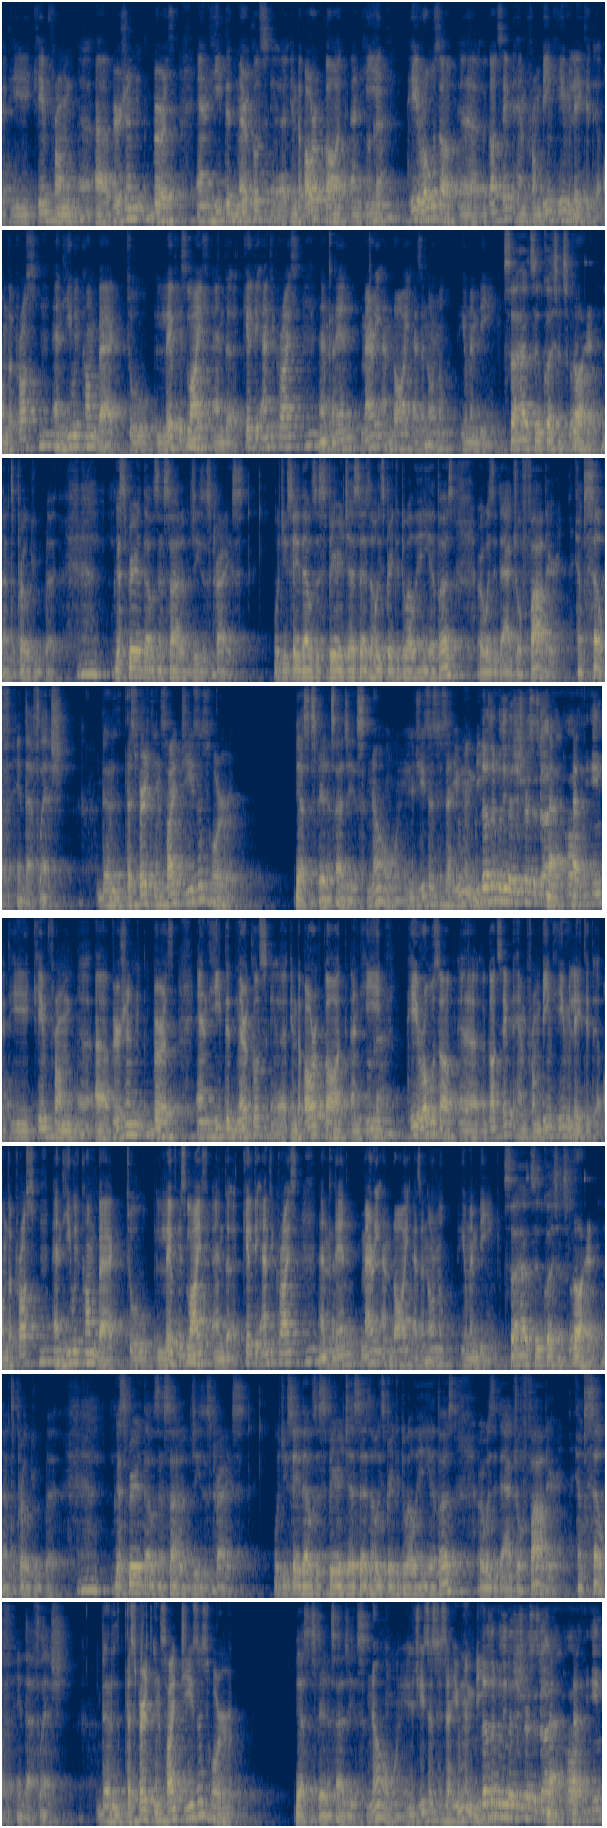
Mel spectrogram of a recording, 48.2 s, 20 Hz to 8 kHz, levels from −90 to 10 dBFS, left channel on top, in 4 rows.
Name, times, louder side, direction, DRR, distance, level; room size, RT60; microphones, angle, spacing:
voice 1, 0.0-7.6 8.1-14.3 14.6-20.9 21.2-21.9 23.4-24.0 38.1-40.8 43.5-46.1, right 2 dB, 70° right, 5 dB, 1.4 m, -31 dB
voice 2, 7.3-7.8 12.8-13.2 15.8-15.9 18.1-18.7 20.5-20.7 22.1-23.7 24.1-28.9 29.6-35.3 35.6-37.4 40.2-40.5 42.1-43.5 45.6-45.7 47.1-47.7, left 1 dB, 25° left, 4 dB, 0.8 m, -31 dB
voice 3, 45.7-47.1 47.4-48.1, left 1 dB, 5° left, -1 dB, 3.5 m, -28 dB
22.5 x 11.5 x 2.7 m, 1.3 s
head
